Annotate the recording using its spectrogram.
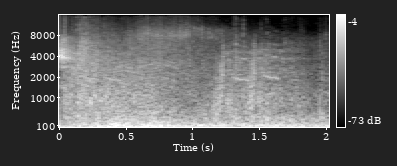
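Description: Laser blasters fire in quick bursts.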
